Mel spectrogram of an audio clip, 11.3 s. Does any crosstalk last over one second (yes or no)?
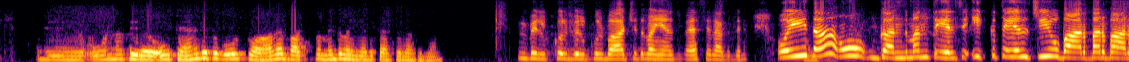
no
